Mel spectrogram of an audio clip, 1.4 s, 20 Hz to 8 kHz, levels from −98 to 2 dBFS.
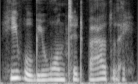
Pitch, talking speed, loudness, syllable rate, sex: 200 Hz, 215 wpm, -17 LUFS, 5.4 syllables/s, female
